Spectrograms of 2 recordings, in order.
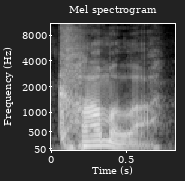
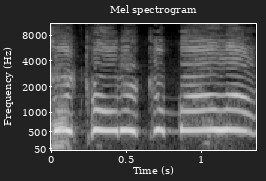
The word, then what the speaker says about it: Kamala: It's Kamala and you can just say Harris, if you have Camala, if you want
